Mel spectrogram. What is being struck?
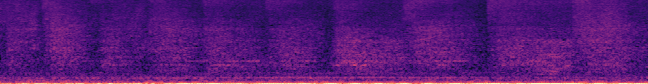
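Nothing is struck.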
